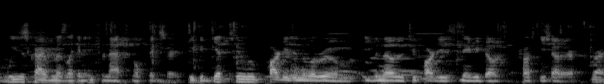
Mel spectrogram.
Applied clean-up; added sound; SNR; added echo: classical method WPE with log-MMSE.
